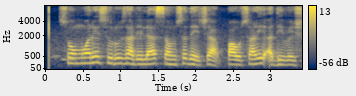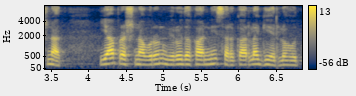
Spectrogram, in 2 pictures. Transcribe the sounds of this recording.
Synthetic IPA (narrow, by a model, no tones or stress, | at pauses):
somʋaɾiːsuɾuːd͡zʱaleljasə̃w̃səd̪et͡ɕjapawsaɭiːʔəd̪ʱiʋeɕnat̪ | japɾəɕnaʋəɾuːnʋiɾod̪ʱəkanːiːsəɾkaɾlaɡʱeɾləɦot̪o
